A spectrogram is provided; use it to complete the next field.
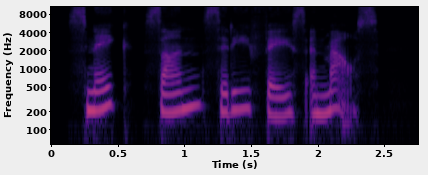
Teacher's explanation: the S sound is like a hiss with no throat vibration.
